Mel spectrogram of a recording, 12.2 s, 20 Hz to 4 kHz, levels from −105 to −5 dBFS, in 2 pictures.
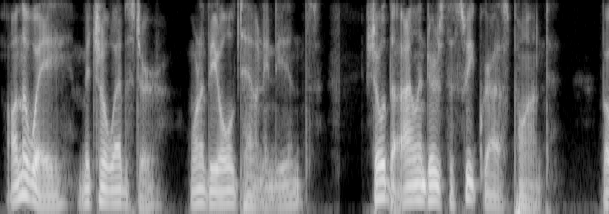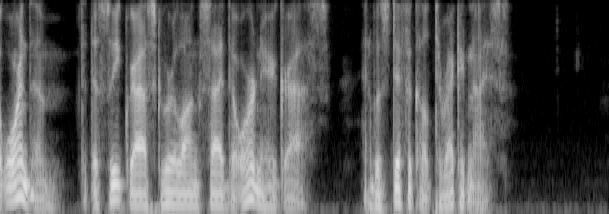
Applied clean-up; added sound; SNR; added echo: none; none; none; none.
